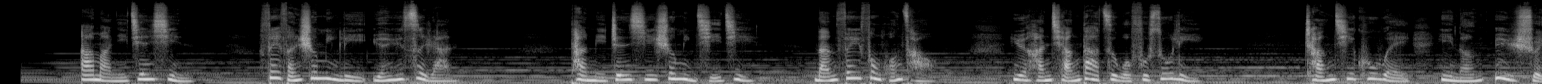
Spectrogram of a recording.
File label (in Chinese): 广告样音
